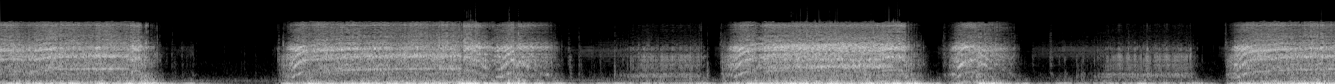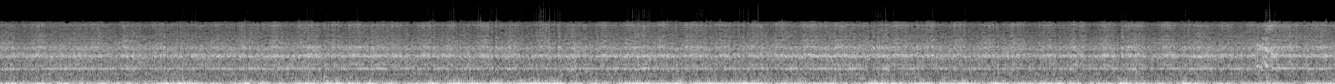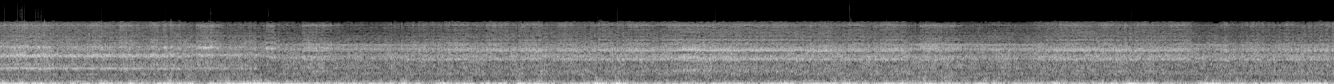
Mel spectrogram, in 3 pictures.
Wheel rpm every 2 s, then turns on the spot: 140, 70, 90, 50, 130, 30, 120, 200, 200, 200, 200, 200, 200, 200, 190, 170, 160, 160, 160, 160.
8-12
